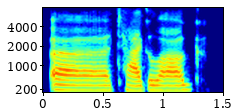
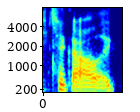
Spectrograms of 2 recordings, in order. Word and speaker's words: Tagalog: Dude, speaking of things that I never knew how to pronounce, my whole life I pronounced Tagalog like that instead of Tagalog.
